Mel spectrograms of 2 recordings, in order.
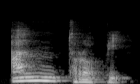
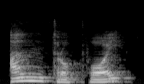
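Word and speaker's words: ἄνθρωποι: Antropi, antropoi, antropi. Antropi, homens. Antropi, homens. Lá no grego bíblico para todos, vocês percebem que o ditongo oi eu pronuncio i, eu faço uso da pronúncia bizantina, não é?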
